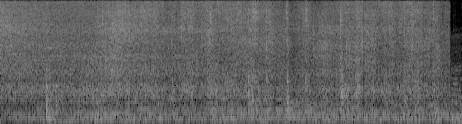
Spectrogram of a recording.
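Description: Sugar caramelizing in a pan with a little water over low heat: steady broadband sizzling and hissing, with occasional soft scraping as it is stirred, continuous and fairly loud.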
